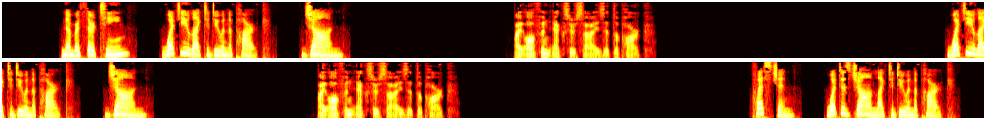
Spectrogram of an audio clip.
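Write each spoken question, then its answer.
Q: What does John like to do in the park?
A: Exercise.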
